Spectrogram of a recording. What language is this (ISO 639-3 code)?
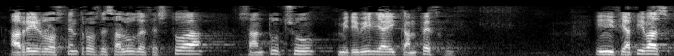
spa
